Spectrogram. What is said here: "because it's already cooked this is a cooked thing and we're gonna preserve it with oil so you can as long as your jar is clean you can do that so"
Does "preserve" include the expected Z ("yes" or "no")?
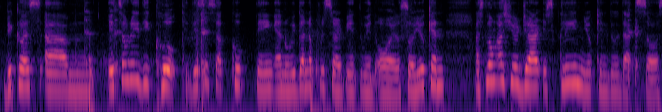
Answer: no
